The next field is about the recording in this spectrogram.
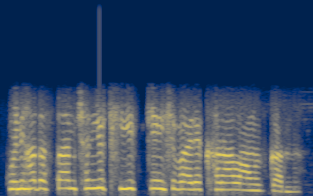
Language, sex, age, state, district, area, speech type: Kashmiri, female, 18-30, Jammu and Kashmir, Anantnag, rural, conversation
